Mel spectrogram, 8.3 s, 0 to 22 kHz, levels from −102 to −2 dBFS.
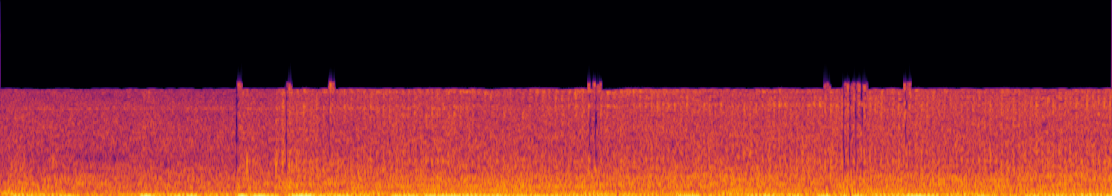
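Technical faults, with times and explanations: Throughout, AAC compression: nothing is heard above 3.8 kHz, leaving the sound dull and smeared. This is likely heavy AAC-LC coding at a rate that fits roughly 16 kbps, where the encoder discards the top band and starves what remains of bits.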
